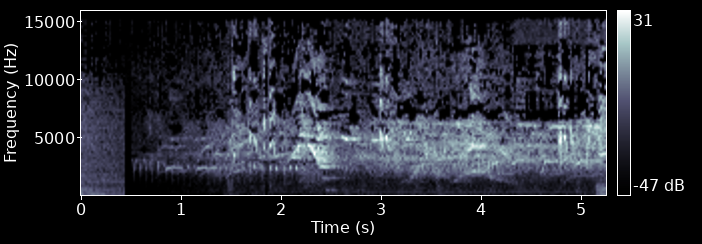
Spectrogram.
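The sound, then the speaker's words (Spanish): A parrot in a kitchen chirps and squawks almost nonstop for several seconds, a busy, shrill stream of calls, starting right after a brief abrupt cut. “Ni el loro es que está en la cocina.”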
